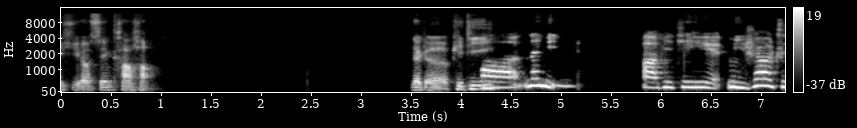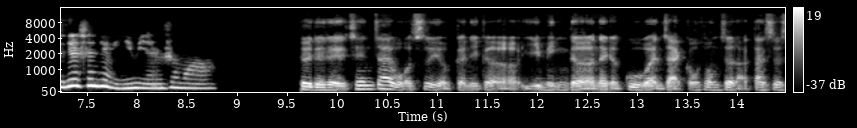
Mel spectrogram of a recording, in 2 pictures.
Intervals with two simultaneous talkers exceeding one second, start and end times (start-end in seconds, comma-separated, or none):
none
